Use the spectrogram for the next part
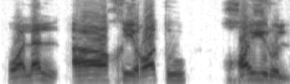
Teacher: This kha again we read in heavy sound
